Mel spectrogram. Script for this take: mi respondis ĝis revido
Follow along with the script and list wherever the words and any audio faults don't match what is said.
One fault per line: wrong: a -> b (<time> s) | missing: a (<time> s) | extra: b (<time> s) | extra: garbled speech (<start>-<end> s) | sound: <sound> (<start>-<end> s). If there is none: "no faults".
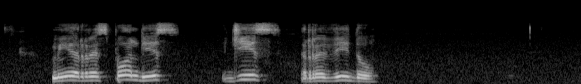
no faults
